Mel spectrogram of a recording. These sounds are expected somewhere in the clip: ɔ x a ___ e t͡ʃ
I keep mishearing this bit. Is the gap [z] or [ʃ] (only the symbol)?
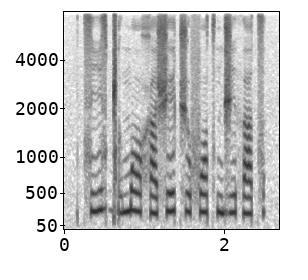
ʃ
